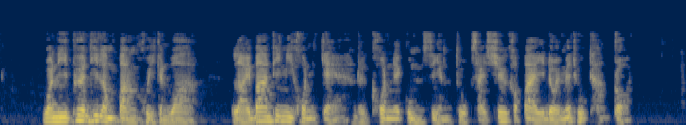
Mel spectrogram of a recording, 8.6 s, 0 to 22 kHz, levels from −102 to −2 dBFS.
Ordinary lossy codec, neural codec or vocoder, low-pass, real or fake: MP3, 64 kbps; none; 7.2 kHz; real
